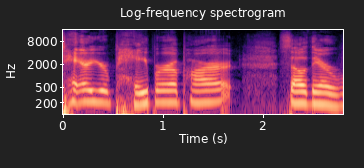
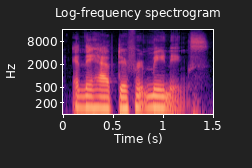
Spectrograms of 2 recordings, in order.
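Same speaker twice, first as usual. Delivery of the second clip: usual speaking voice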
